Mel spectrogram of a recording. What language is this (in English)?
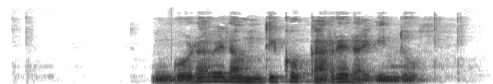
Basque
